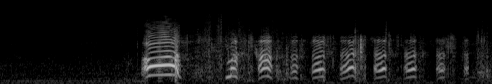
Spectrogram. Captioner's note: sobbing and crying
